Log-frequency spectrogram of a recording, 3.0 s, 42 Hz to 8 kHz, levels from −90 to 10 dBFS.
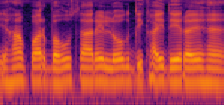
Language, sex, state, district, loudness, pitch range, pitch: Hindi, male, Jharkhand, Deoghar, -16 LUFS, 135-140 Hz, 135 Hz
